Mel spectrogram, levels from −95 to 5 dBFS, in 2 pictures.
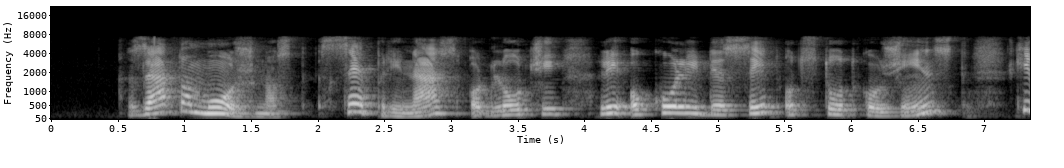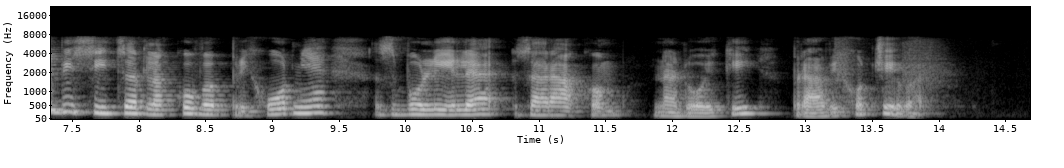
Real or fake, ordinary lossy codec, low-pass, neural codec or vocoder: real; none; 7.2 kHz; none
